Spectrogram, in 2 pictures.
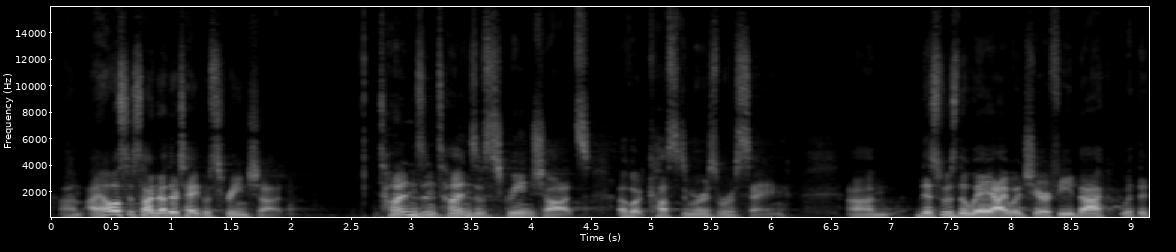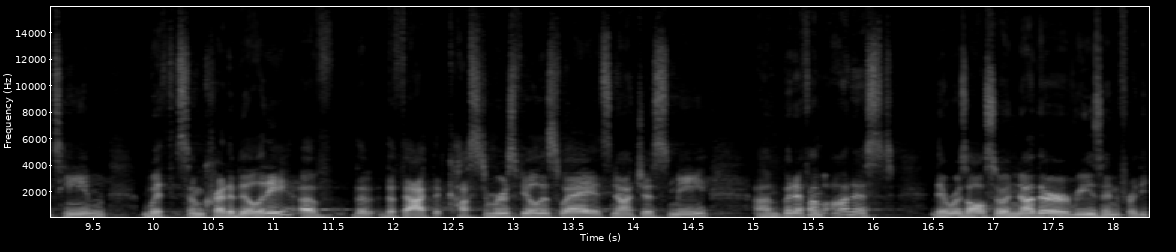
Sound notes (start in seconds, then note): none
